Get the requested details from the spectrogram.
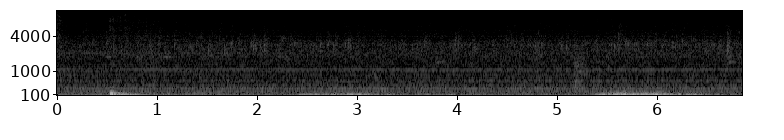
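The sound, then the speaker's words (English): Soft, steady rain hisses faintly in the background, with a few low, muffled thumps and rumbles rising and fading over the patter. No one speaks. “it's raining”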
